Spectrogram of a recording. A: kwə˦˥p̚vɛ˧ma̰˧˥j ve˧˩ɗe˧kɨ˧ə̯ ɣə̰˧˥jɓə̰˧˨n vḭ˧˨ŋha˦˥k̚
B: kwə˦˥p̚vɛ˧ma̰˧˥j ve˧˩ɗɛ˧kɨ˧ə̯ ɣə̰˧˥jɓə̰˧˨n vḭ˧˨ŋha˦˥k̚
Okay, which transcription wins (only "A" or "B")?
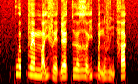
B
